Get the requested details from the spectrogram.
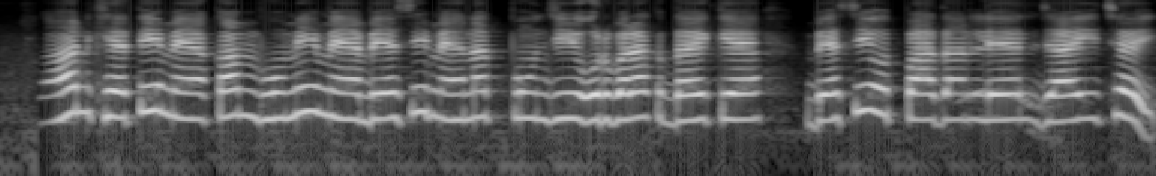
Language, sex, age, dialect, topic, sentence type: Maithili, female, 25-30, Eastern / Thethi, agriculture, statement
